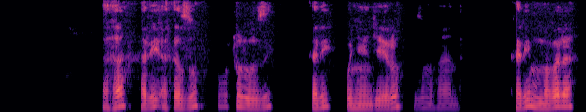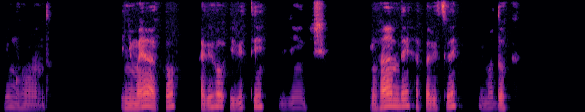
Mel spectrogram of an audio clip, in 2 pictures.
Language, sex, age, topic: Kinyarwanda, male, 25-35, finance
